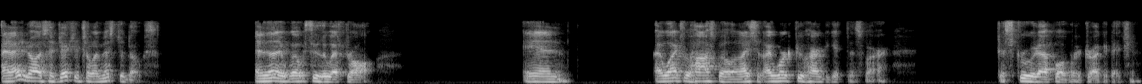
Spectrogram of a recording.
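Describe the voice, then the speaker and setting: A man's very fast, somewhat breathy delivery in a Canadian accent, fairly high in pitch, with fairly even intonation and long, frequent pauses. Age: 70s. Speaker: heart transplant recipient, community volunteer. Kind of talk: casual chat.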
